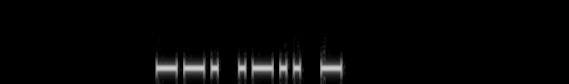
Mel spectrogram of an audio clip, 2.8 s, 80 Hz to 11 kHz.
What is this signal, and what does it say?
Morse code, heard as a keyed tone, about 36 wpm, 700 Hz. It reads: GLT
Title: USA Call Sign Postfixes - 3 Letters 35wpm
